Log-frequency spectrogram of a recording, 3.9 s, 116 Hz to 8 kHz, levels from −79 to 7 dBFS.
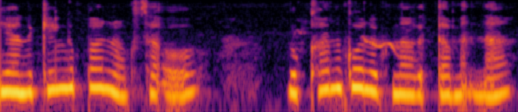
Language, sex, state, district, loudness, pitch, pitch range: Garo, female, Meghalaya, South Garo Hills, -12 LUFS, 245 Hz, 230-275 Hz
